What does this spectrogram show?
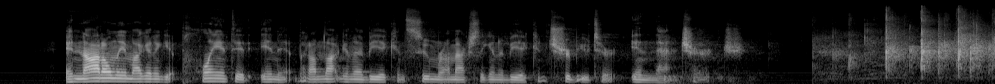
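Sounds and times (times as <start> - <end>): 
speech: 0.7 - 7.5
church congregation clapping during a sermon: 8.1 - 9.9.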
